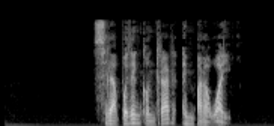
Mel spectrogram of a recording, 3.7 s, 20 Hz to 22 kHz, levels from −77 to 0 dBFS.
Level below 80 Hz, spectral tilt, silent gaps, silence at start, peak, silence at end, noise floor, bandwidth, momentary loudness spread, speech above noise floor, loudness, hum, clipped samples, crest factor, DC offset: -54 dBFS; -3 dB/octave; none; 1.25 s; -2 dBFS; 0.6 s; -66 dBFS; 11.5 kHz; 7 LU; 44 dB; -21 LUFS; none; under 0.1%; 22 dB; under 0.1%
